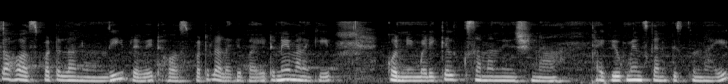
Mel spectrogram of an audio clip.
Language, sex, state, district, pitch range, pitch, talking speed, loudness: Telugu, female, Andhra Pradesh, Visakhapatnam, 175-205 Hz, 185 Hz, 125 wpm, -19 LUFS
